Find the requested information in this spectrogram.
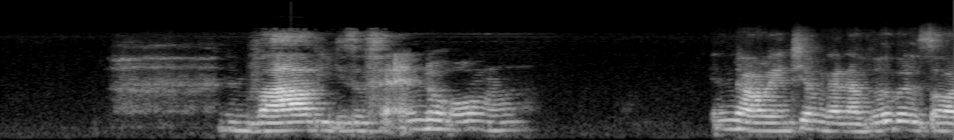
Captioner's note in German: seufzt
